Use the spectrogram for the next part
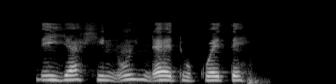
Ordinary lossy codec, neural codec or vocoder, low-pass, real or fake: AAC, 48 kbps; none; 7.2 kHz; real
